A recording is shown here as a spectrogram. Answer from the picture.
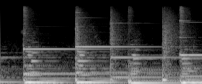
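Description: Music: a bright, bell-like tune of struck, ringing notes over a steady bass beat, about two beats a second.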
